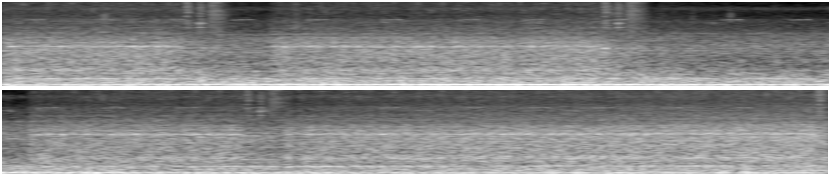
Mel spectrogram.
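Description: A truck engine hums steadily as it drives along a road.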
